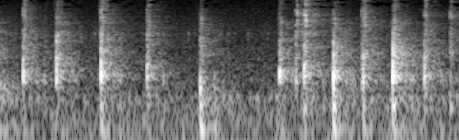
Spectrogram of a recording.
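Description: Computer keyboard typing: a dozen or so sharp, crisp key clicks in an uneven rhythm, with a short pause midway, heard alone with no voices over a faint background hiss.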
